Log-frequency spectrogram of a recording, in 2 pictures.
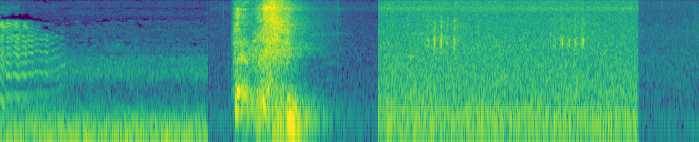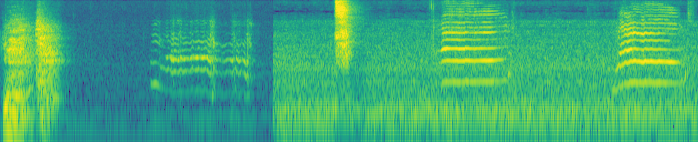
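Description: Several loud sneeze bursts, each followed by a cat's meows and chirps, over background room noise.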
